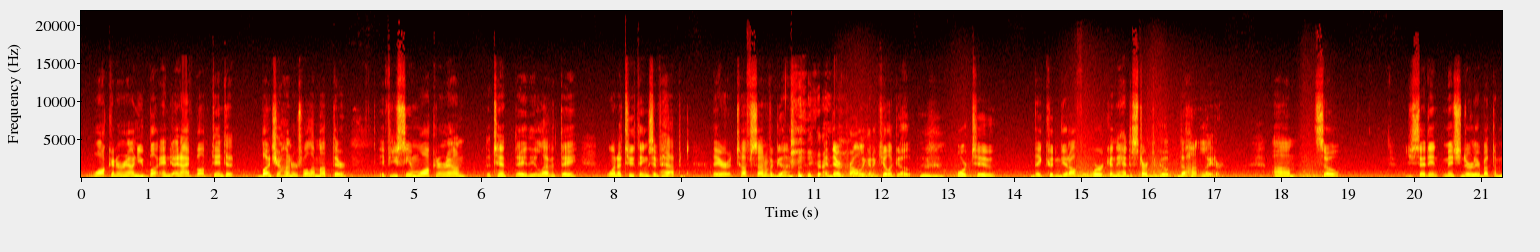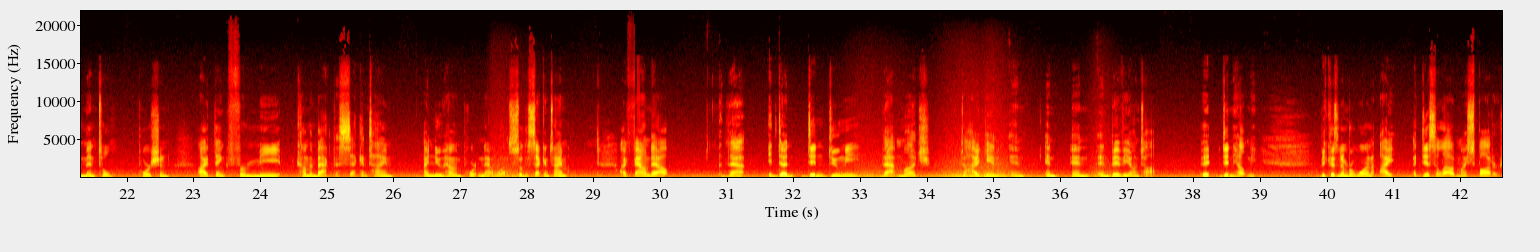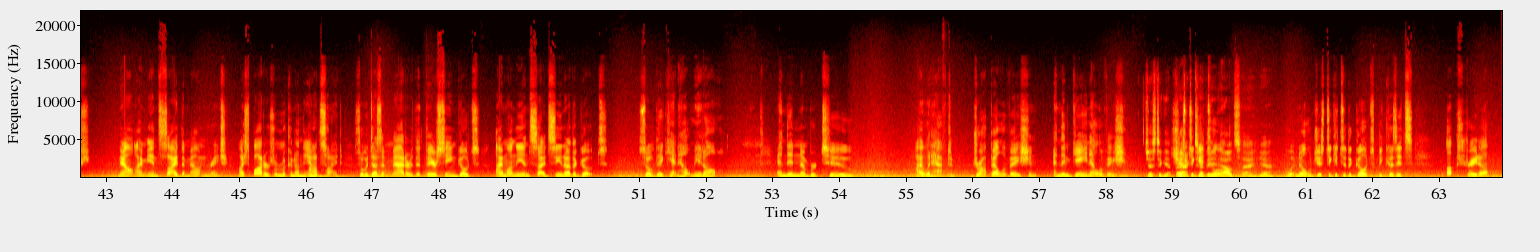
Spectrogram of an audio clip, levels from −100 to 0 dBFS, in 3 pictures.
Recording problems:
wind noise on the microphone; occasional gusts; 15 dB below the speech

